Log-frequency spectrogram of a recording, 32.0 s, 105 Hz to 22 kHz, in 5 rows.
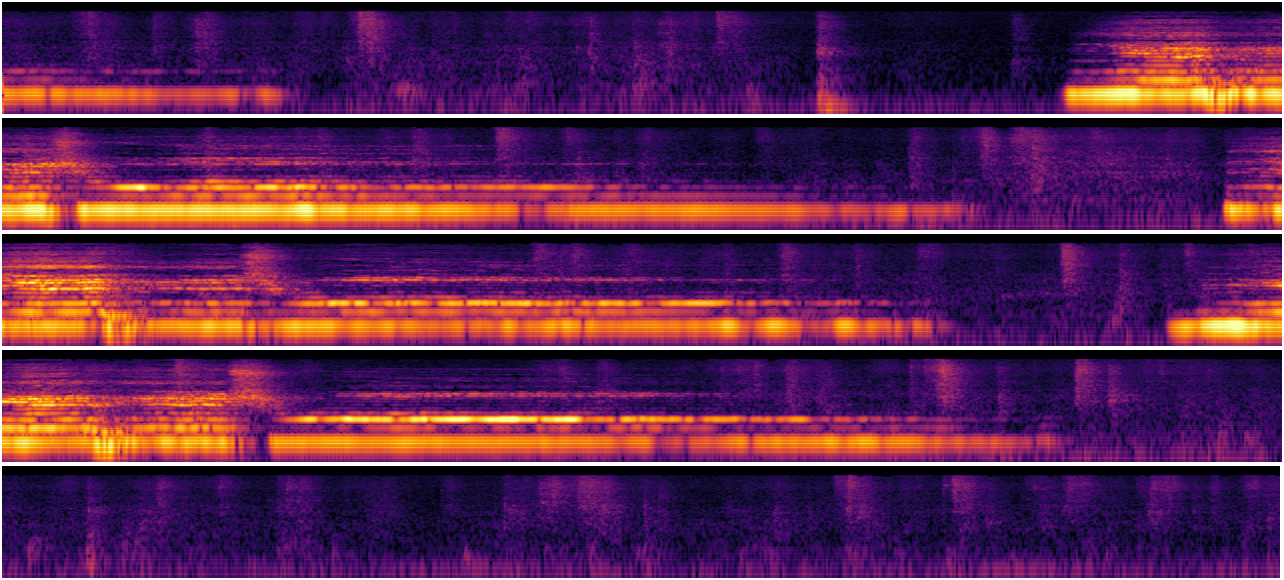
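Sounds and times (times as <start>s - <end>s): man chanting long notes: 0.0s - 1.4s, 5.3s - 11.3s, 12.5s - 17.5s, 18.6s - 24.5s.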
